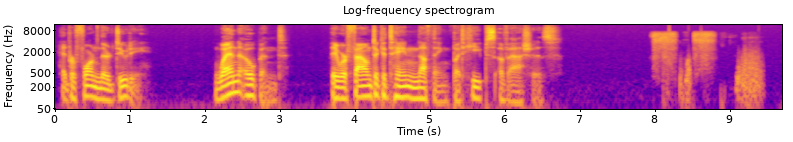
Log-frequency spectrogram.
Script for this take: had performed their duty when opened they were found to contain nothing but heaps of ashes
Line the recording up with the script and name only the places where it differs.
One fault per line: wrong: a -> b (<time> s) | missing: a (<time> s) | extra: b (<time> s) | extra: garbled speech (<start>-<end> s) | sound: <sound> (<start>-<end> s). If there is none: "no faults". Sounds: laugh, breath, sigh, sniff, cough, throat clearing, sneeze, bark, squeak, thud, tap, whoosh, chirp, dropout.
sound: sniff (7.9-9.5 s)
